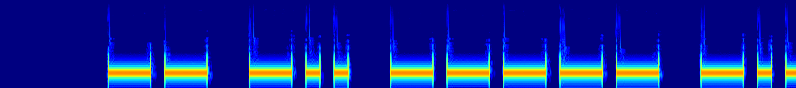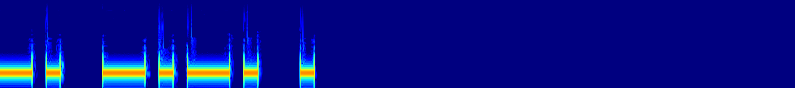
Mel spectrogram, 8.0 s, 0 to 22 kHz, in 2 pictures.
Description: Morse code, heard as a keyed tone, about 17 wpm, 700 Hz. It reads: MD0CCE
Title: Call Signs Repeated 2x - 17wpm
